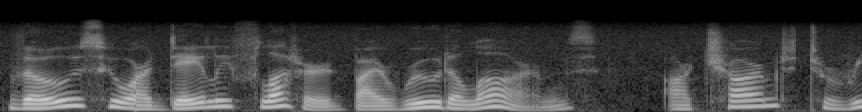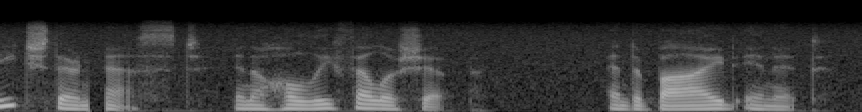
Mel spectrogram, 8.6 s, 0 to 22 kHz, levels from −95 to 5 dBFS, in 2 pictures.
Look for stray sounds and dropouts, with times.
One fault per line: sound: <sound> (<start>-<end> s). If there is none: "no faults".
sound: dropout (4.7-4.8 s)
